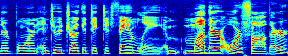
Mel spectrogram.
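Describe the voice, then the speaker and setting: A woman in a plain, everyday voice talks with an American accent at a fairly slow pace and ordinary pitch variation. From United States. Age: 20s. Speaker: podcast host. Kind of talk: casual monologue.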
